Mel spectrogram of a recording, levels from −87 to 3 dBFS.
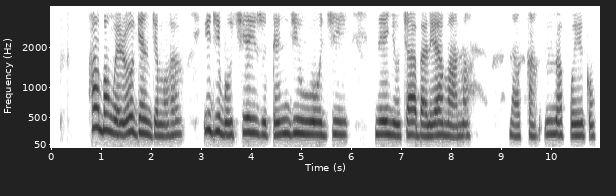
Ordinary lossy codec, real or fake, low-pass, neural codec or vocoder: none; fake; 3.6 kHz; codec, 16 kHz, 2 kbps, FreqCodec, larger model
